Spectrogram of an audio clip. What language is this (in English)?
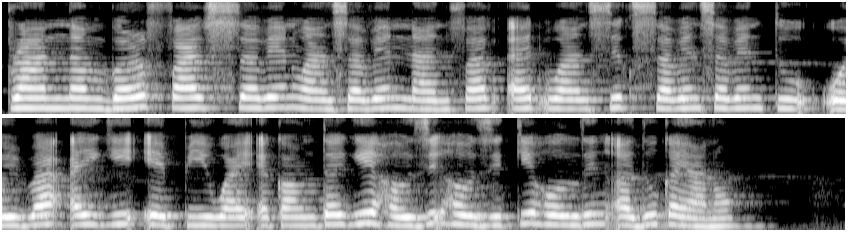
Manipuri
